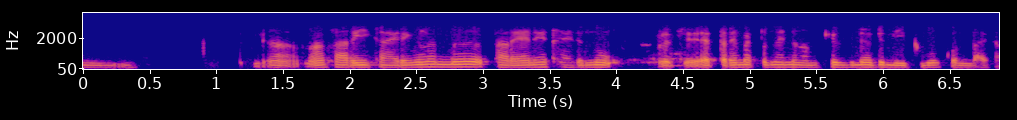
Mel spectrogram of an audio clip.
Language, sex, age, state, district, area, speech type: Malayalam, male, 18-30, Kerala, Idukki, rural, conversation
